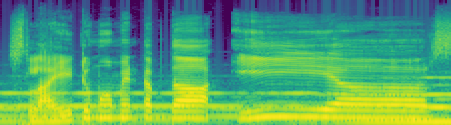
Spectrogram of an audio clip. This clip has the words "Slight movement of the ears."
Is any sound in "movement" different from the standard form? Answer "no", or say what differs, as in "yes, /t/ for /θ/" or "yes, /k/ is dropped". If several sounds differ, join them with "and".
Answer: yes, /v/ is dropped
